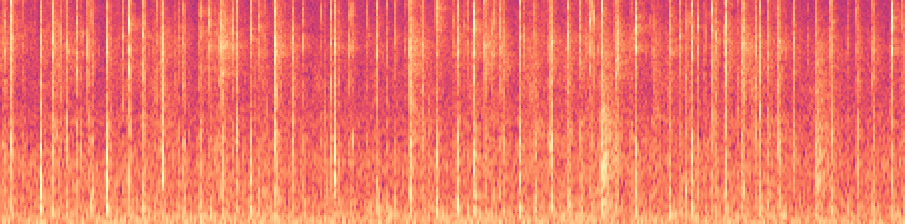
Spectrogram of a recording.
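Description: Both hands with long painted nails type rapidly on the black plastic keys of a silver aluminum MacBook Pro keyboard. A fast, steady stream of sharp, bright clicks rings out, each dying almost instantly, with very little low end beneath them.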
